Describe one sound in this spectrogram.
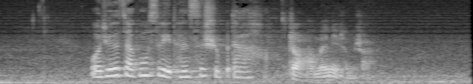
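A young woman speaks firmly, close by.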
